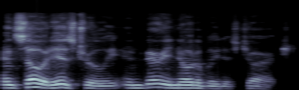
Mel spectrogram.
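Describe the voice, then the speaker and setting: A man's voice: medium pitch, normal speed, darkish tone, lightly acted. A man playing a witty, mocking nobleman in an amateur Shakespeare table read, with dry teasing delivery over a video call. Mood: teasing, lordly. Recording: home video call recording.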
